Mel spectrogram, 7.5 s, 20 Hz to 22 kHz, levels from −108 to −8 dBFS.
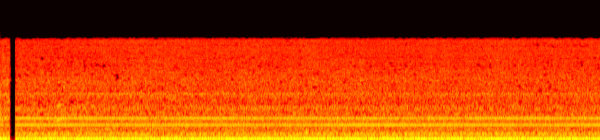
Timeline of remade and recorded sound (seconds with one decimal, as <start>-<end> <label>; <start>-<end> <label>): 0.0-7.5 recorded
